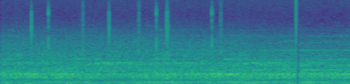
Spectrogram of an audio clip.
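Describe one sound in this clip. Light footsteps patter quickly against a stone wall.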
